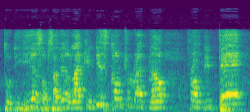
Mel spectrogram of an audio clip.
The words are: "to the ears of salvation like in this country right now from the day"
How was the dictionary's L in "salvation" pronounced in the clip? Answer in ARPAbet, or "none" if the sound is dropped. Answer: none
